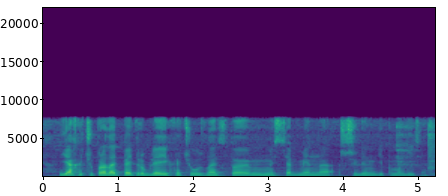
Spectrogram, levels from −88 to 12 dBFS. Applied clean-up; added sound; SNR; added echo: none; none; none; none.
